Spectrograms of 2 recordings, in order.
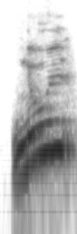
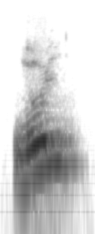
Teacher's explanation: esse l com a língua no céu da boca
